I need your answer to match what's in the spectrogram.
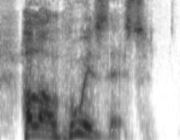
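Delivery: irate woman snapping, very angry, high and loud. Retelling how a woman answered the speaker's phone call, imitating a very angry woman. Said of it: "she also sounded very angry".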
